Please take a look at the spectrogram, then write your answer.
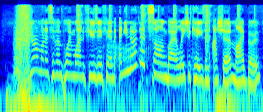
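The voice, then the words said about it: Bad accent on radio. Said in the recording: “I had a bad accent.”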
